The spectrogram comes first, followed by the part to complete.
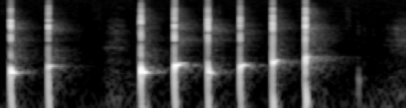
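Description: A quick run of about eight short, hollow clicks, each with a brief pitched ring. They quicken to about six a second in the second half.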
